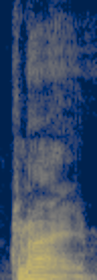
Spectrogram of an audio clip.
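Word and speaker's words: climb: B 발음이 생략되는 몇 개 단어 모아봤습니다. 밤 밤은 폭탄의 의미입니다. 클라임 등산 또는 등산하다라는 뜻이죠.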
